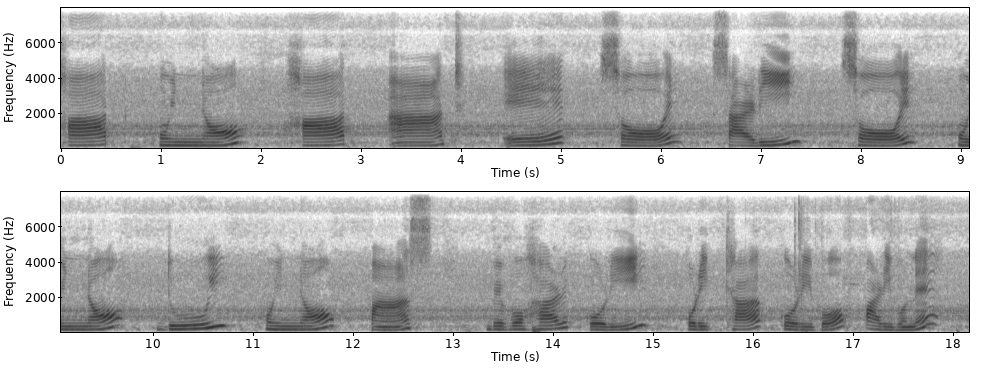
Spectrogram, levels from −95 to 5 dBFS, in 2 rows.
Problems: none marked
